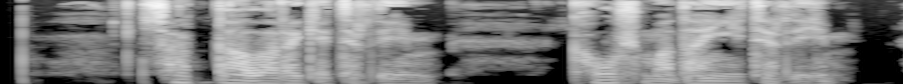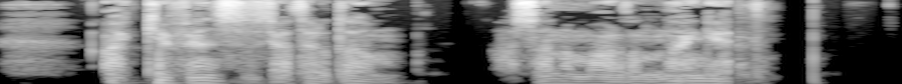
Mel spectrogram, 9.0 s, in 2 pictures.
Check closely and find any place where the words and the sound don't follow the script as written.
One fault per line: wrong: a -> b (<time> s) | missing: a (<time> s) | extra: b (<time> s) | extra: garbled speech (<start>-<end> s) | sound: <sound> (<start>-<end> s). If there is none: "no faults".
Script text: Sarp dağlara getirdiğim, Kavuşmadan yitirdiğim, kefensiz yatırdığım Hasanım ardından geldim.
extra: ak (5.0 s)
sound: dropout (8.2-8.2 s)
